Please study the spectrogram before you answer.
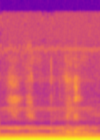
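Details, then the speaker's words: PreSonus FireStudio audio interface: steady buzzy mains hum on the left main output only, right output clean, controls have no effect. "okay none of these do okay it just hums all right so that's the issue it's humming on the left main output"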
